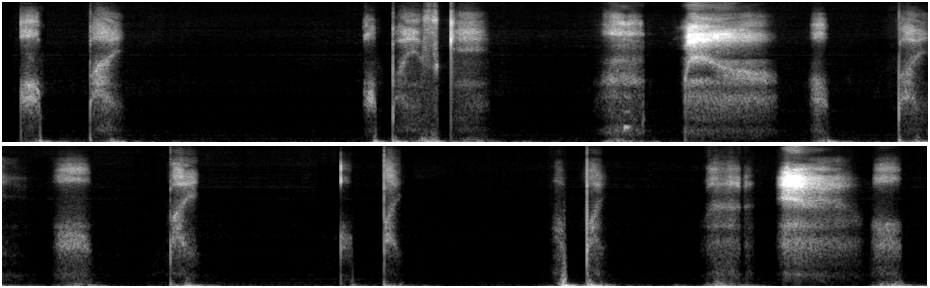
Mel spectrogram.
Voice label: 囁き淫語連呼; SEなし

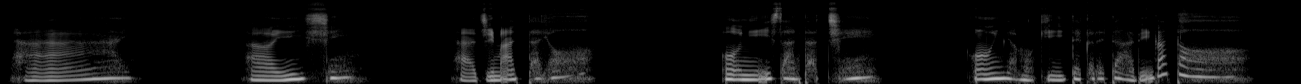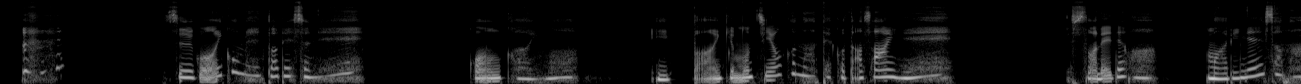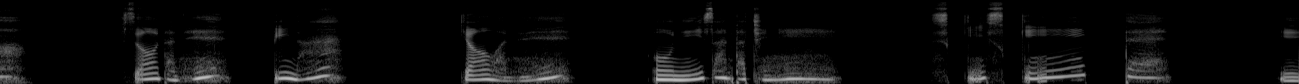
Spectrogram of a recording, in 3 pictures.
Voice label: 贅沢な囁き耳舐めハーレムASMR; えちち非合法♪贅沢な囁き耳舐めハーレムASMR配信

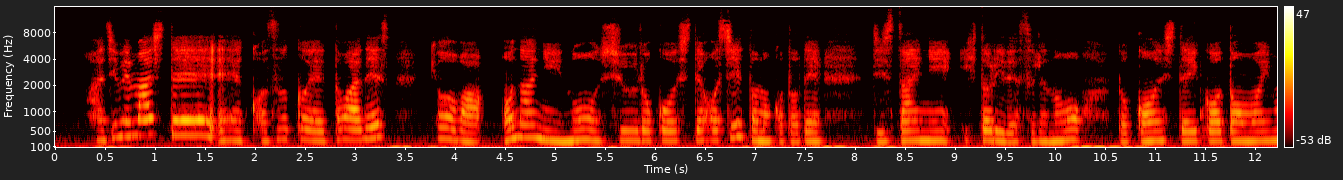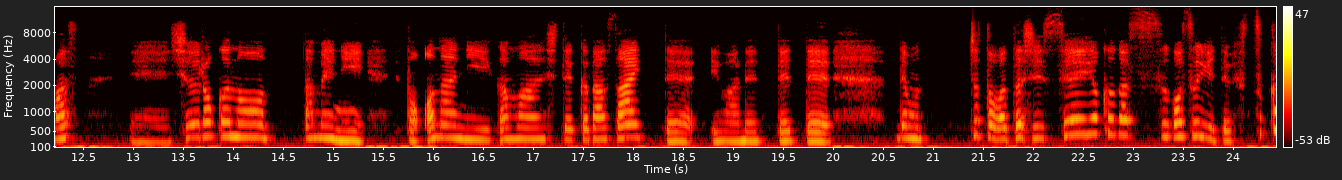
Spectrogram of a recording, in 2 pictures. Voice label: オナニーしながら自己紹介

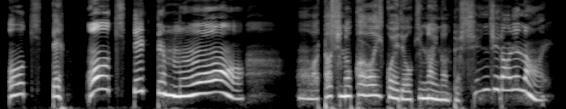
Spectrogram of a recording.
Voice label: アラームボイス

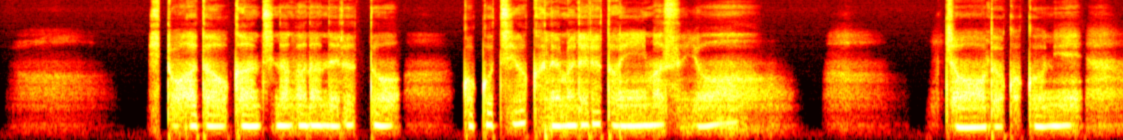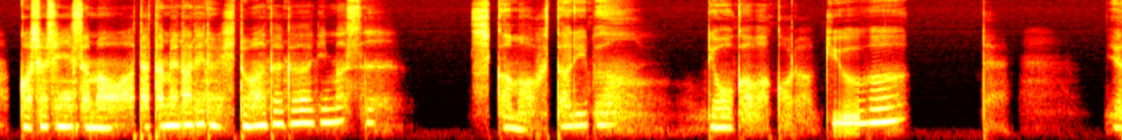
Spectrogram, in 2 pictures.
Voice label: おやすみエルフの添い寝ささやき; おやすみエルフの添い寝ささやき(SECut); 効果音カット版

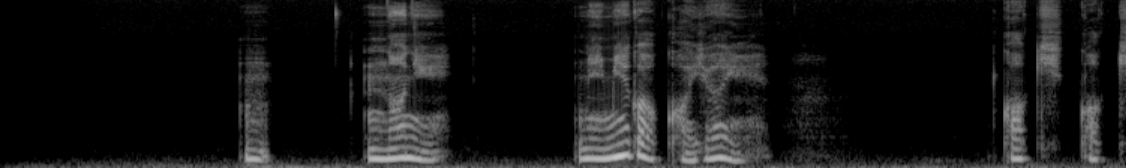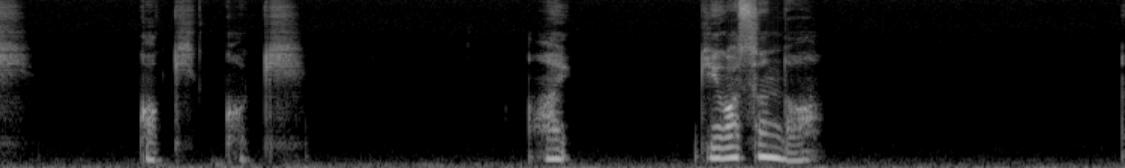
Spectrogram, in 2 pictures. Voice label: 耳かきボイス ダウナー彼女の普通の耳かき, ASMR; 08 おまけトラック耳かきボイス ダウナー彼女の普通の耳かき; 効果音なしver

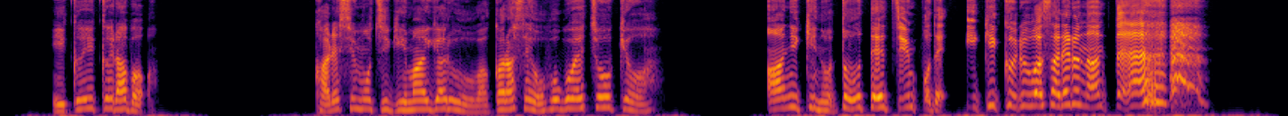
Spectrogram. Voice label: タイトルコール, ASMR

